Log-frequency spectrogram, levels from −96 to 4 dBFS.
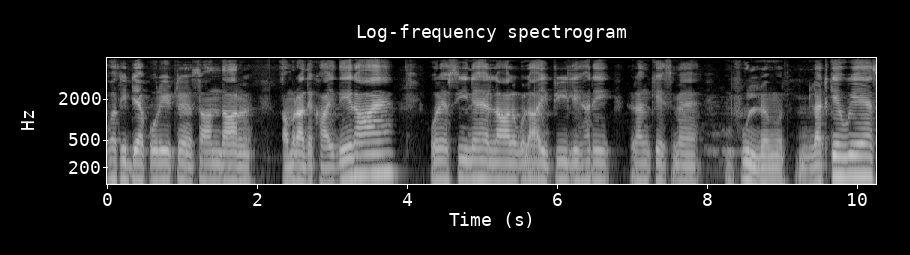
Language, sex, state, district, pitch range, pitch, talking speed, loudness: Hindi, male, Maharashtra, Solapur, 110-125 Hz, 115 Hz, 125 wpm, -29 LUFS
